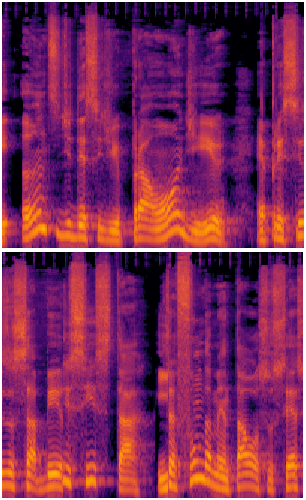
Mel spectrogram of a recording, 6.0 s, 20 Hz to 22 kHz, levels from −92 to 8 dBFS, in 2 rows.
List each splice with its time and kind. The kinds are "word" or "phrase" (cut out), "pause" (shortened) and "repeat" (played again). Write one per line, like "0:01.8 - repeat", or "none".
0:03.6 - word
0:04.7 - word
